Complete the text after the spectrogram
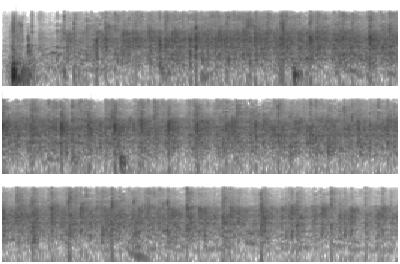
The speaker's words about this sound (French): Les applaudissements témoignent justement de l'intérêt qu'on a eu à vous écouter toutes les deux et aussi au charme qu'on a ressenti dans cette langue très expressive que vous avez.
